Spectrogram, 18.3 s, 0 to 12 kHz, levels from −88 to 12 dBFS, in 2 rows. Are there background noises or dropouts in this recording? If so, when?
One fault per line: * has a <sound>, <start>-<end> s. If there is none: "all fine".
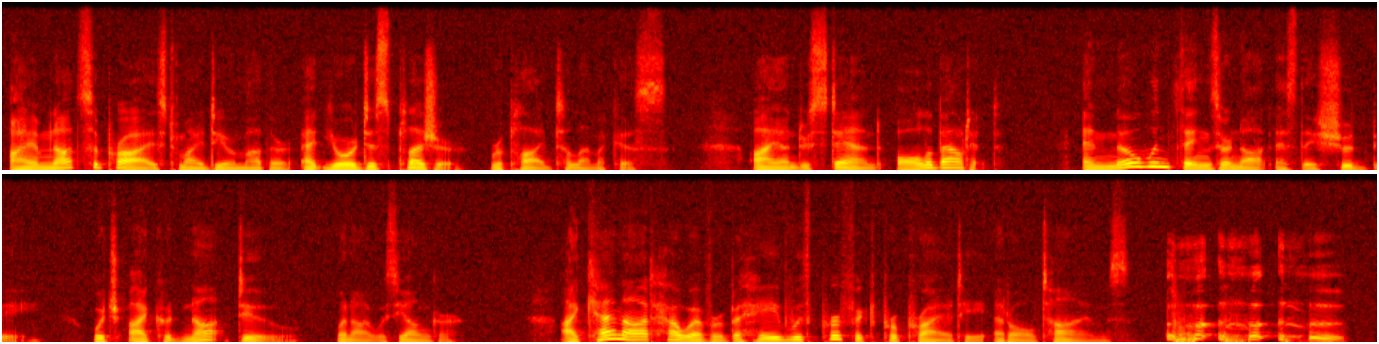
* has a cough, 16.9-18.1 s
